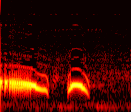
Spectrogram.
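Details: Spotted dove in 'giọng hạp' voice calling to lure wild birds; a long, rolling coo drooping in pitch, followed by one short rounded coo.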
